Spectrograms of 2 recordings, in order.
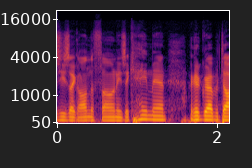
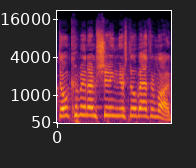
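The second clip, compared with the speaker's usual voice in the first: imitated alarm-like scream, higher-pitched; 13 semitones higher than usual. Retelling a panicked moment in a bathroom: retelling a planned alarm-like scream. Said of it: "I was just gonna scream that like an alarm at them".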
